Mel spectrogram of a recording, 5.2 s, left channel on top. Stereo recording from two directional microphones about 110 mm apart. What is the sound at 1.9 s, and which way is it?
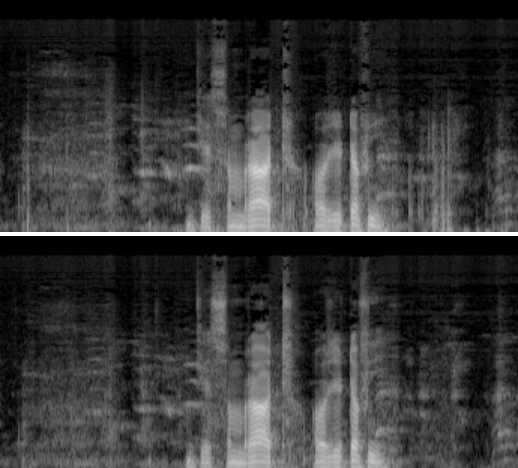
Speech, 25° right (ahead or behind).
